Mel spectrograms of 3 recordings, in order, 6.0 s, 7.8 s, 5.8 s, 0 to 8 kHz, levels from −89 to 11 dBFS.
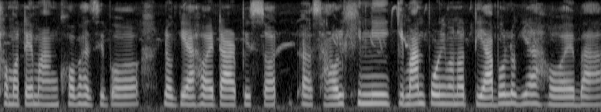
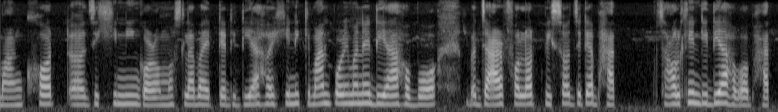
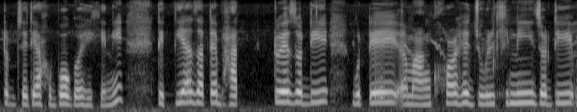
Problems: constant background noise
